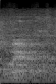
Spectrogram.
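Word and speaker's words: Feuer: It's pronounced Fuer. Thank you. F-E, that's F-E-U-E-R? That's right. Got it, thank you.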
